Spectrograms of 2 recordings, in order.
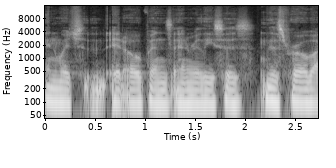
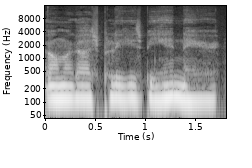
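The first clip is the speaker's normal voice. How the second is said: higher, pleading prayer to the pod; anxious hope, voice pitched up; desperate plea; 4 semitones higher, 5 dB louder than usual. Acted. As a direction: beg that she's in there. He hopes girlfriend is inside.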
